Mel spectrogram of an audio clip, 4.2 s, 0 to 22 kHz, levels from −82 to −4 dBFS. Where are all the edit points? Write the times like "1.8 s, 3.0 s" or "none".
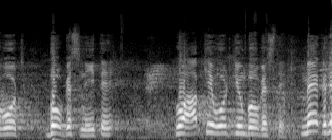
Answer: none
